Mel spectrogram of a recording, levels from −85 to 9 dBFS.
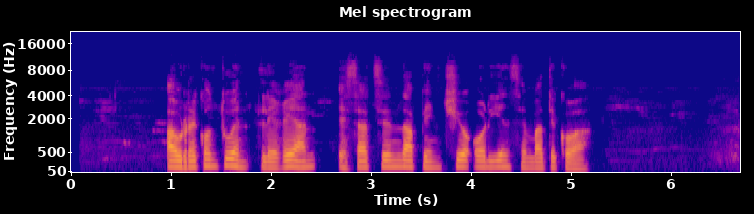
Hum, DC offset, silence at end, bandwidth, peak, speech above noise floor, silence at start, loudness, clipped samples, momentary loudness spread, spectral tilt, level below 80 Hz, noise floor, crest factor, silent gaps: none; under 0.1%; 1.5 s; 10.5 kHz; -2 dBFS; 45 dB; 0.95 s; -22 LUFS; under 0.1%; 9 LU; -6.5 dB/octave; -72 dBFS; -66 dBFS; 22 dB; none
